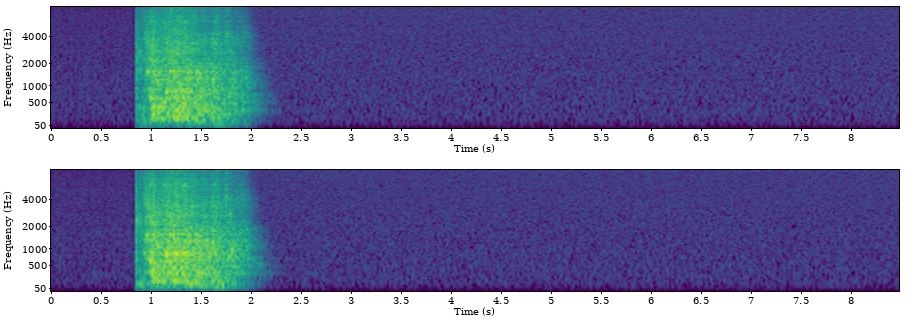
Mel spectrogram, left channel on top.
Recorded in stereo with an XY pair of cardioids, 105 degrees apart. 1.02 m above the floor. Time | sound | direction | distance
0.8 | a splash | 60° right | 1.1 m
